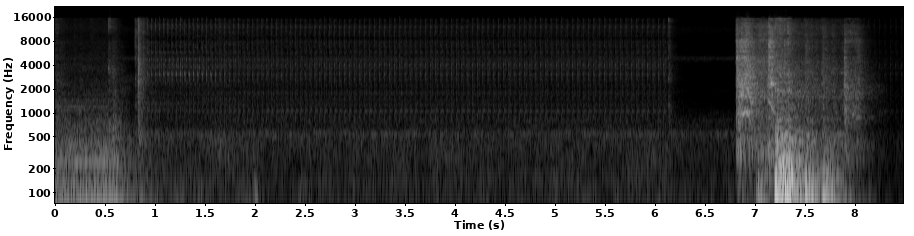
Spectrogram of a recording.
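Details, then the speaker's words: Yamaha V-Star 650 Classic after new fuel lines, fuel pump and carb work: starts, idles unevenly about five seconds then stalls while the fuel pump keeps priming; owner suspects an air issue, maybe too much air. "died pretty fast [Music] but you can hear the the fuel pump keep [Music] priming"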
